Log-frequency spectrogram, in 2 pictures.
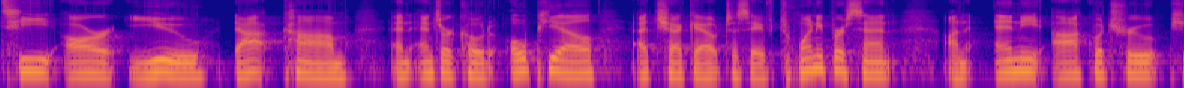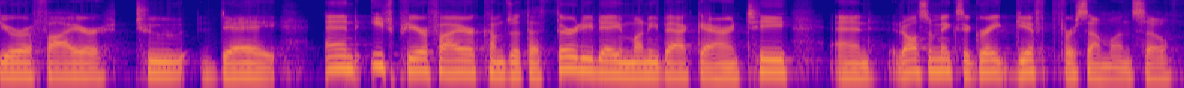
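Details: Adult male speaker; normal speech.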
